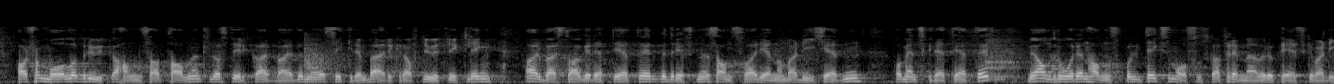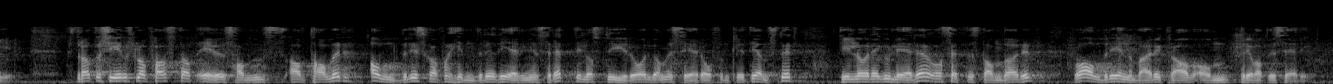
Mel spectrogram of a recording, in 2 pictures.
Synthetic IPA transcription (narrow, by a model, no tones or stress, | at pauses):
hɑʂɔmːoːlɔbɾʉːkəhɑnd̪l̩sɑːʋt̪ʰɑːlənət̪ʰɪlɔst̪ʏɾkəɑɾbæɪd̪əmɛɔsɪkɾəɛnbæːɾəkʰɾɑft̪ɪʉːt̪ʰʋɪklɪŋʔɑɾbæɪd̪st̪ʰɑːɡəɾɛt̪ːɪheːt̪əɾbəd̪ɾɪft̪ənəsɑnsʋɑːɾjɛnːɔmʋæɖiːçeːd̪n̩ | ɔmɛnskəɾɛt̪ːɪheːt̪əɾmɛɑnd̪ɾəuːɾɛnhɑnd̪lspʊlɪt̪ɪksɔmɔsːɔskɑfɾɛmːəæʉɾʊpʰeːɪskəʋæɖiːə̰ɾ | st̪ɾɑt̪əʂiːənʂɭoːfɑst̪ɑt̪eːʉːshɑnd̪l̩sɑːʋt̪ʰɑːləɾɑld̪ɾɪskɑfɔɾɦɪnd̪ɾəɾɛjeːɾɪŋənsɾɛt̪ʰːɪlɔst̪yːɾəɔɔɾɡɑnɪseːɾəɔfənt̪lɪət̪ʰjeːnəst̪əɾ | t̪ʰɪlɔɾɛɡʉleːɾəɔsɛt̪ːəst̪ɑnd̪ɑɖəɾ | ɔɑld̪ɾɪɪnːəbæːɾəkʰɾɑːʋɔ̰mpʰɾɪʋɑt̪ɪsḛːɾɪ̰ŋ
